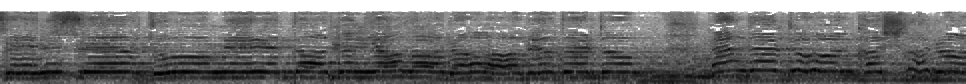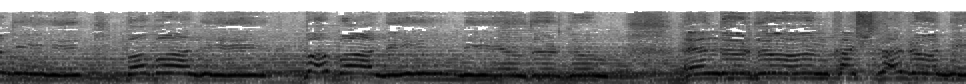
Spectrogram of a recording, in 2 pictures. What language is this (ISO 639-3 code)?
tur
